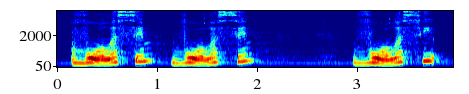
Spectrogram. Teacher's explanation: The first O is stressed and the second unstressed and is pronounced as A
